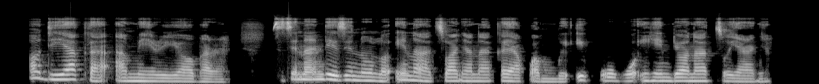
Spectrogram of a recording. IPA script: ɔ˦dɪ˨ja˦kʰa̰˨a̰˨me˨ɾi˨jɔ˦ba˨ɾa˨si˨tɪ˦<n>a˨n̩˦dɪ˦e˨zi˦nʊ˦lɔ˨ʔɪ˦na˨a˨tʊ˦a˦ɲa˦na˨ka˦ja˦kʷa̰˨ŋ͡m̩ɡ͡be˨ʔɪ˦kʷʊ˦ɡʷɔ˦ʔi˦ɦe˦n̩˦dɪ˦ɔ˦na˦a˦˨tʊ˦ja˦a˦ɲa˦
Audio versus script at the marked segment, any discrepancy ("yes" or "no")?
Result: no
